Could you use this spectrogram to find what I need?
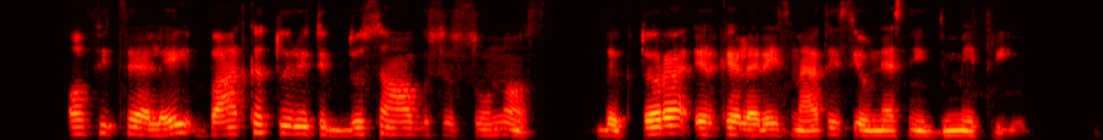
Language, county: Lithuanian, Alytus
